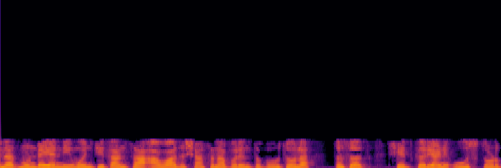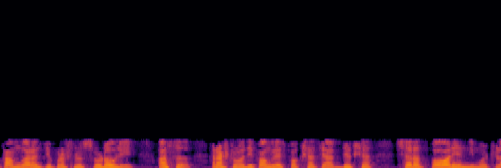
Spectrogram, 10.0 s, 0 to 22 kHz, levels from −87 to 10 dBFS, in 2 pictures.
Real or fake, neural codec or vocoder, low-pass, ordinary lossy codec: real; none; 3.6 kHz; MP3, 32 kbps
